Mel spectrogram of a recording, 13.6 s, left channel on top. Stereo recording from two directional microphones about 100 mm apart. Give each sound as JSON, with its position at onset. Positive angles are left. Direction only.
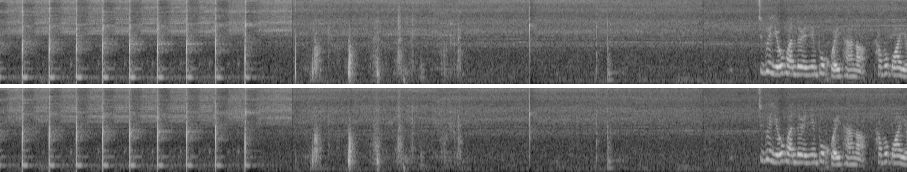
{"t": 0.3, "sound": "a sound", "side_deg": 10}
{"t": 5.2, "sound": "steam", "side_deg": -10}
{"t": 11.3, "sound": "speech", "side_deg": 5}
